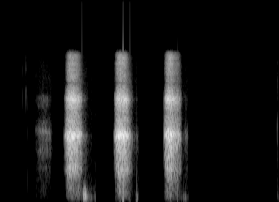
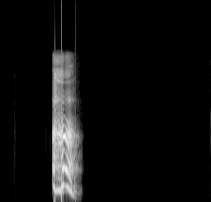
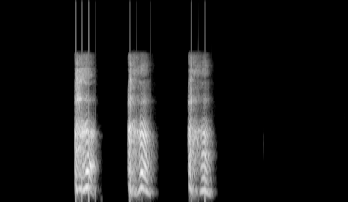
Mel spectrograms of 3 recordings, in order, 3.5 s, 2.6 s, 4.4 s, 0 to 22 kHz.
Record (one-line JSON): {"exhalation_length": "3.5 s", "exhalation_amplitude": 28858, "exhalation_signal_mean_std_ratio": 0.3, "cough_length": "2.6 s", "cough_amplitude": 28583, "cough_signal_mean_std_ratio": 0.25, "three_cough_length": "4.4 s", "three_cough_amplitude": 32750, "three_cough_signal_mean_std_ratio": 0.32, "survey_phase": "beta (2021-08-13 to 2022-03-07)", "age": "45-64", "gender": "Female", "wearing_mask": "No", "symptom_none": true, "smoker_status": "Never smoked", "respiratory_condition_asthma": false, "respiratory_condition_other": false, "recruitment_source": "REACT", "submission_delay": "1 day", "covid_test_result": "Negative", "covid_test_method": "RT-qPCR"}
